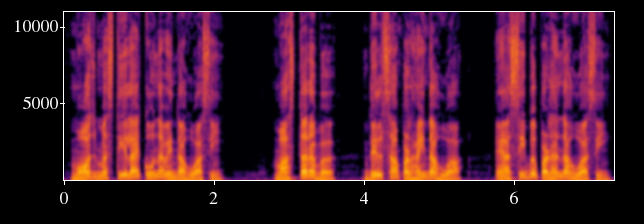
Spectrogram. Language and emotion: Sindhi, neutral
